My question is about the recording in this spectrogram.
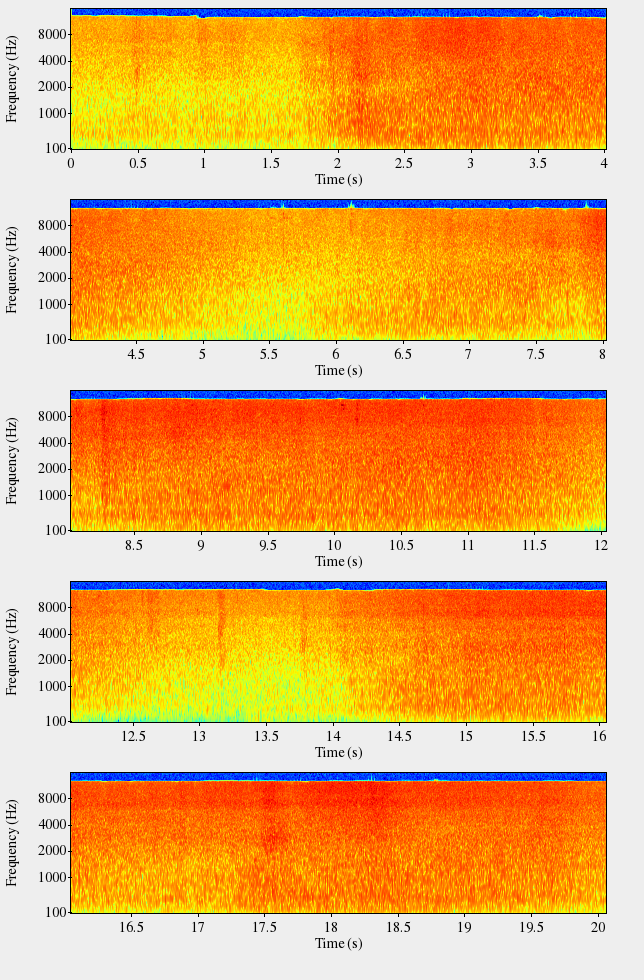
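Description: Surf on a sandy beach: small waves breaking and washing up the sand, the roar swelling and falling away in about five surges.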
